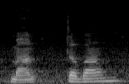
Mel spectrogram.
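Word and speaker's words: Montalbán: K in you know whatever how do you pronounce his name Monto bomb Monto bomb yeah Monto bomb yeah yeah everyone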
